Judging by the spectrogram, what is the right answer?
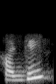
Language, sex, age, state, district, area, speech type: Hindi, female, 60+, Madhya Pradesh, Gwalior, rural, conversation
